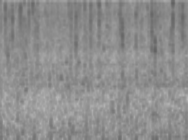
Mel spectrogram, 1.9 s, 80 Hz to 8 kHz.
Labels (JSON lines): {"label": "biophony, crackle", "recorder": "SoundTrap 600"}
